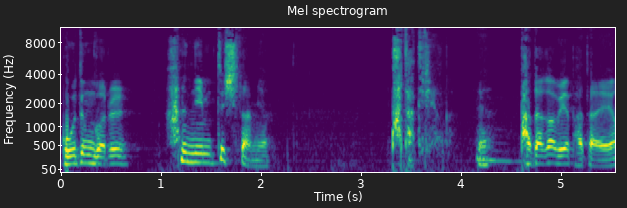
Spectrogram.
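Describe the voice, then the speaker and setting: A man's fairly high-pitched voice at a moderate pace, with lively intonation and long, frequent pauses. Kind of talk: religious education talk show.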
